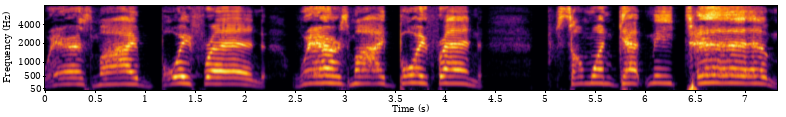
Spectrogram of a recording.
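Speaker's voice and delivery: very high, very slow, loud acted wailing scream. Retelling waking in a hallway and hearing her: imitating her screaming. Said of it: "I start hearing her screaming".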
